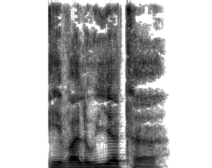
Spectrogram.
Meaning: inflection of evaluieren: 1. first/third-person singular preterite 2. first/third-person singular subjunctive II
- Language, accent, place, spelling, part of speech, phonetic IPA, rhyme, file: German, Germany, Berlin, evaluierte, adjective / verb, [evaluˈiːɐ̯tə], -iːɐ̯tə, De-evaluierte.ogg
